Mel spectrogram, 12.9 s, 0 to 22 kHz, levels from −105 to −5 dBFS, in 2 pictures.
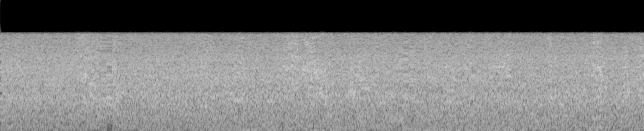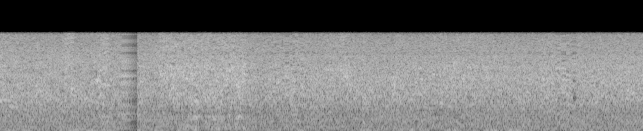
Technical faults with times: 0.00-12.87 Bluetooth LC3 compression
1.02-1.12 lost LE Audio frames
4.00-4.14 lost LE Audio frames
7.66-7.81 lost LE Audio frames
9.19-9.47 lost LE Audio frames
12.00-12.20 lost LE Audio frames

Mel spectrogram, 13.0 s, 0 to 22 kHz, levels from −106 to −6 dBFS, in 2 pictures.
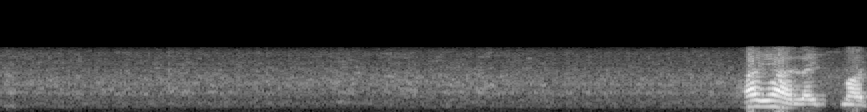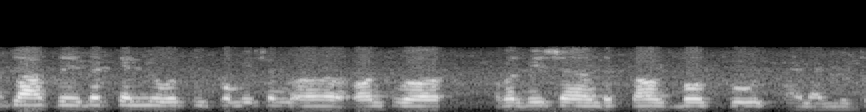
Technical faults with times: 0.00-13.00 Bluetooth CVSD headset codec

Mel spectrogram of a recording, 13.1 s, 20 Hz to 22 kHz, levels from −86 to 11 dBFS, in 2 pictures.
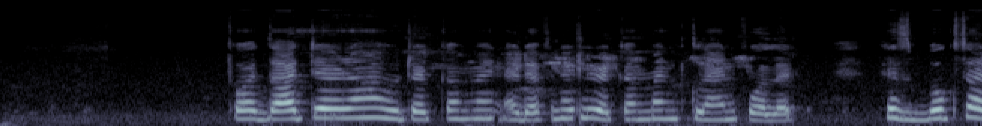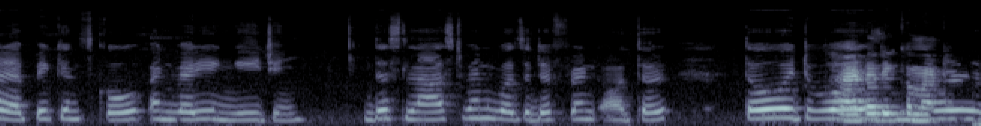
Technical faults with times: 12.37-13.09 speech suppressed in double talk

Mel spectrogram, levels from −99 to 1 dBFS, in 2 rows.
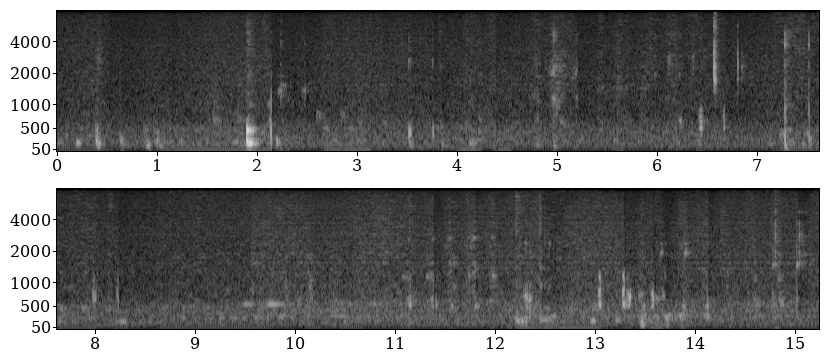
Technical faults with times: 0.00-15.24 echo leak

